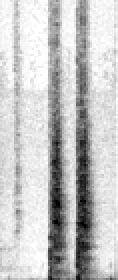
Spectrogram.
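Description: A heavy old metal fireproof vault door of a film storage vault thuds shut, two deep, solid impacts in quick succession, loud, with a short ringing tail and no voices.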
